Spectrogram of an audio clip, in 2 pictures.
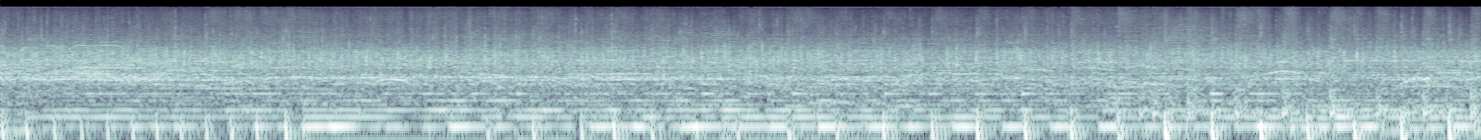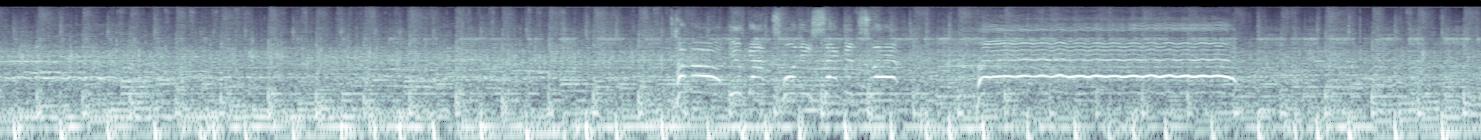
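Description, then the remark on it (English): A church audience claps and shouts in a loud, steady roar of praise to God, with dense clapping running continuously throughout and a few brighter tonal sounds rising near the end. “Clap your hands, shout, leap, jump, I don't care.”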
